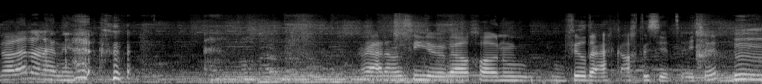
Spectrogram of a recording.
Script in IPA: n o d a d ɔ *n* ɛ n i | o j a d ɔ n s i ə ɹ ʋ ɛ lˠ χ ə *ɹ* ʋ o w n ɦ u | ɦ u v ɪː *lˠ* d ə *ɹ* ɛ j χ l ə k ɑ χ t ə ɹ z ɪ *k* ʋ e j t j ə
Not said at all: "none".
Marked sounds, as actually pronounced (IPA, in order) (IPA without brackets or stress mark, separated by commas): n, none, lˠ, ɹ, t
